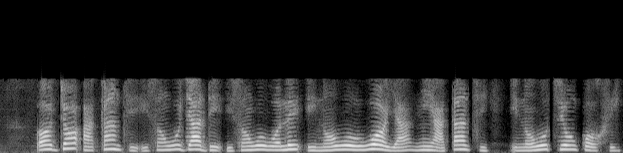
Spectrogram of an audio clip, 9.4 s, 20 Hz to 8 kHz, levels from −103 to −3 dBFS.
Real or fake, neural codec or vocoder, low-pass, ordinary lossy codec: fake; codec, 16 kHz in and 24 kHz out, 0.9 kbps, LongCat-Audio-Codec, four codebook decoder; 7.2 kHz; AAC, 16 kbps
